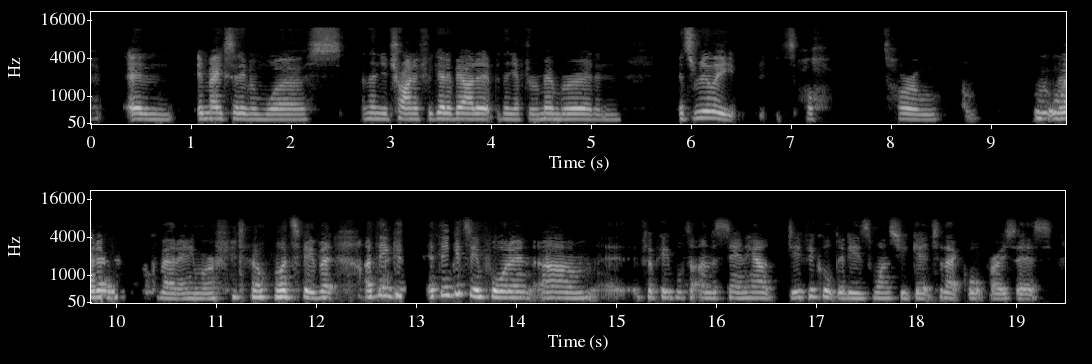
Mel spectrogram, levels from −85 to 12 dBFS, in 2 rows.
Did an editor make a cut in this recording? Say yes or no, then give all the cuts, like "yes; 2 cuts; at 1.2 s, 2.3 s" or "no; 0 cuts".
yes; 1 cut; at 7.1 s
